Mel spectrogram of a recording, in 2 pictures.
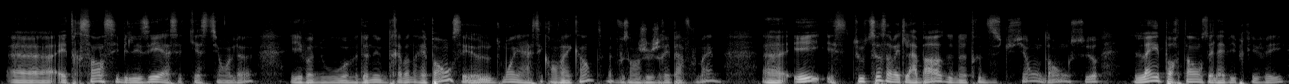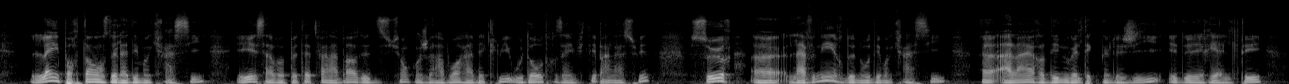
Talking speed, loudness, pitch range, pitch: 200 wpm, -29 LUFS, 85-115 Hz, 95 Hz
